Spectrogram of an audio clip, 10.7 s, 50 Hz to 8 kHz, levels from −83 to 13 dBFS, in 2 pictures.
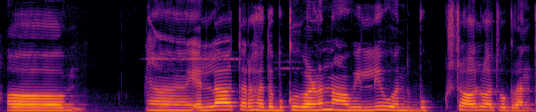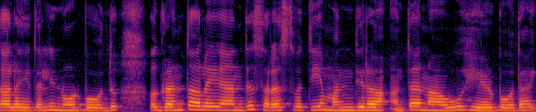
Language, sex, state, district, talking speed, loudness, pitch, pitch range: Kannada, female, Karnataka, Shimoga, 100 wpm, -17 LUFS, 215 Hz, 205-225 Hz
